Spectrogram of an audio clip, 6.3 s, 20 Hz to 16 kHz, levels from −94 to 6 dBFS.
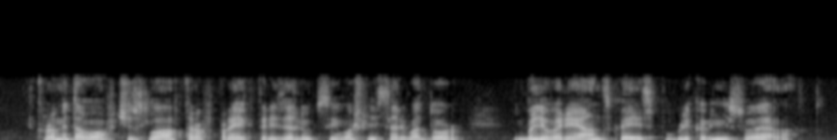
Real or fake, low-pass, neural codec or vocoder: fake; 7.2 kHz; codec, 16 kHz, 4 kbps, FunCodec, trained on Chinese and English, 50 frames a second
